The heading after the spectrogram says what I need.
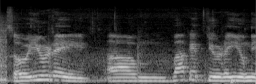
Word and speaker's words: Yūrei: Pero ang tama talagang pronunciation niya, Yūrei.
